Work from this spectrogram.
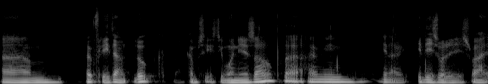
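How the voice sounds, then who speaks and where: A man talks at a fairly quick pace with a fairly low pitch and a dark, mellow tone that is somewhat breathy. The recording is very clean with a silent background. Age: 60s. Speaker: husband of a woman in menopause. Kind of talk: interview. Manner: halting.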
